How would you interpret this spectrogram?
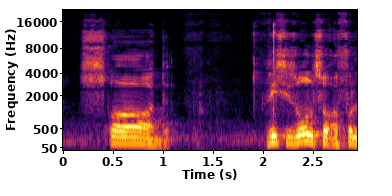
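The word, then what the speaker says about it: صاد: So you pronounce the letter as if your mouth is full. Sad.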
